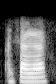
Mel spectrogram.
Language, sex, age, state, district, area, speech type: Goan Konkani, male, 30-45, Goa, Canacona, rural, conversation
